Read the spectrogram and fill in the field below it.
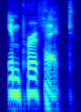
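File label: "imperfect", American English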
